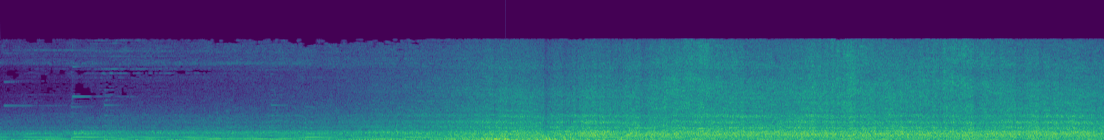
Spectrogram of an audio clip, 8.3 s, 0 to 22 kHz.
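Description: Kintetsu 80000 series 'Hinotori' limited express electric train passing close by. Its running noise builds from about three seconds in and stays loud to the end.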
